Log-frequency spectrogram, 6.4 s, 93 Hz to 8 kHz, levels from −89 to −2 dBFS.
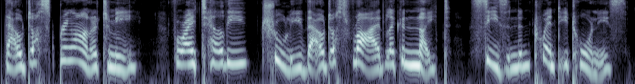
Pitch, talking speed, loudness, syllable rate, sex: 240 Hz, 200 wpm, -21 LUFS, 4.8 syllables/s, female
